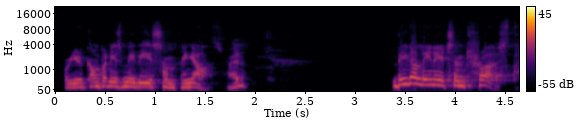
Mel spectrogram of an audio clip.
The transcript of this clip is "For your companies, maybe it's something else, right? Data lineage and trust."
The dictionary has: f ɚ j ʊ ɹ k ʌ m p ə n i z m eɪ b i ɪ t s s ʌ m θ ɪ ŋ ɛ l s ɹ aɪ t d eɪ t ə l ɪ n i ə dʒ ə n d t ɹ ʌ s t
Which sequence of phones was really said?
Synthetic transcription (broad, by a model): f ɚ j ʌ ɹ k ʌ m p ə n i z m eɪ b i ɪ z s s ʌ m θ ɪ ŋ ɛ l s ɹ aɪ t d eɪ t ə l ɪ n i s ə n t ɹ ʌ s t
